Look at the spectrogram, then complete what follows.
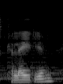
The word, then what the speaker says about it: Caladium: caladium rosebud orcladium rosebud however you choose to pronounce it i personally think it's calladium based on the spelling but i have had it be called cladium so whatever you choose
